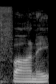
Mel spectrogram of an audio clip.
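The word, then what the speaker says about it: Fani: treated you very unfairly she goes by the name of fonnie even though it's fa n i she wants to pronounce fonnie she's little little French little French accent and her lover and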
